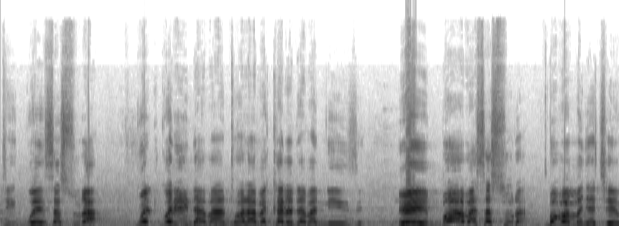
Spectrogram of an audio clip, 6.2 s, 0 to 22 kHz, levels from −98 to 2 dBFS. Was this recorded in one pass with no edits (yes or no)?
yes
